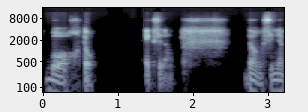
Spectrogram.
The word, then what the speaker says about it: Bordeaux: Bordeaux. Bordeaux. Exact. Bordeaux. N'oublie pas la combinaison des voyelles E, A, U, O. Toujours O, c'est-à-dire Bordeaux.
